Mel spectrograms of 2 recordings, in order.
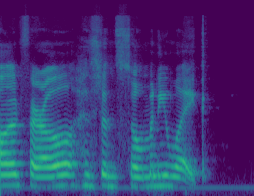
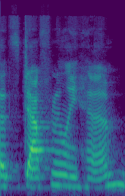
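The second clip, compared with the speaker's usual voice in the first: normal talking voice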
